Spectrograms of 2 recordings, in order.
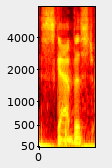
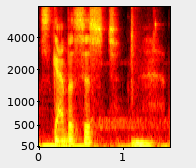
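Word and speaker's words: Scabyst: I know it is pronounced like Scabist or Scabist and not Scabicist.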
